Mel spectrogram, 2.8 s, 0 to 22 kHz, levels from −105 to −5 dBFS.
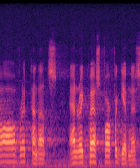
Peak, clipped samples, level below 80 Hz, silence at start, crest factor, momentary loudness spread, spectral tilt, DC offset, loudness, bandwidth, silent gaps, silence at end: -12 dBFS; under 0.1%; -58 dBFS; 0 s; 18 dB; 8 LU; -5 dB/octave; under 0.1%; -31 LUFS; 16 kHz; none; 0 s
